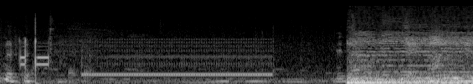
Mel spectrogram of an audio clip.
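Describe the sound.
Telephone tones for a long-distance call begin with a quick burst of dialing beeps. A steady, clear tone follows, holds for about two seconds and cuts off, and then a loud, dense sound abruptly takes over.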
